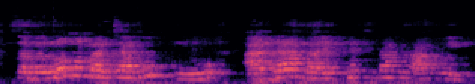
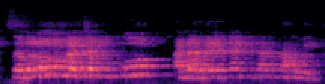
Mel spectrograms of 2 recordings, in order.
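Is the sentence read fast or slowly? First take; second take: slowly; fast. First: The sentence is read slowly. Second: The sentence is read quickly. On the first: The speaker calls it right. "Nanti ketika pelan" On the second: The speaker calls it wrong. "Cepatkan nadanya"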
